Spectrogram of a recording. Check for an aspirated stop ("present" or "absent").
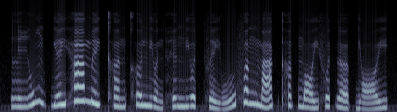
present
